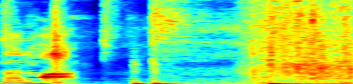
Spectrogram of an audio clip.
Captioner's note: cars passing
